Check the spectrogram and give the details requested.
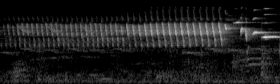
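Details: Spanish Timbrado canary song for training other canaries: a high, rapid rolling trill of evenly spaced notes swelling in loudness for over two seconds, ending in a few brighter whistled notes.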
